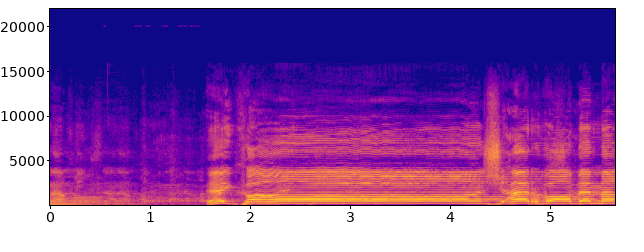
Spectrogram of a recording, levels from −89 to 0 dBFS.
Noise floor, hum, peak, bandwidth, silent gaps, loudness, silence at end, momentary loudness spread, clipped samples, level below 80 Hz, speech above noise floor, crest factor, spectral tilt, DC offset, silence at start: -37 dBFS; none; 0 dBFS; 13.5 kHz; none; -13 LUFS; 0 s; 18 LU; under 0.1%; -64 dBFS; 23 dB; 14 dB; -2 dB/octave; under 0.1%; 0 s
